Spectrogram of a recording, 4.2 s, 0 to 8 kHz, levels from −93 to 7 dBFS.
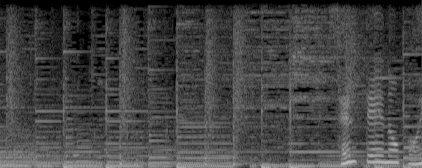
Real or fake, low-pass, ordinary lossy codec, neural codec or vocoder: real; none; none; none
